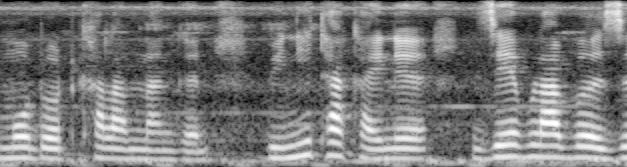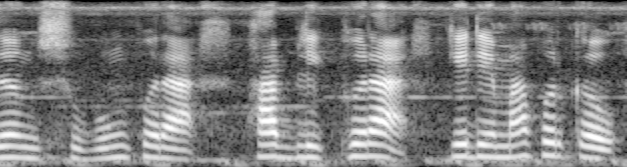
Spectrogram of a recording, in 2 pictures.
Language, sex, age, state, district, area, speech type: Bodo, female, 45-60, Assam, Chirang, rural, spontaneous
